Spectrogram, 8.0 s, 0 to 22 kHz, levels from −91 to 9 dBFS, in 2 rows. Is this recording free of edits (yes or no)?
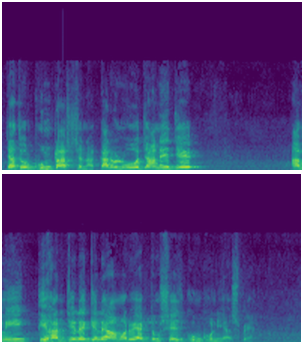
yes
